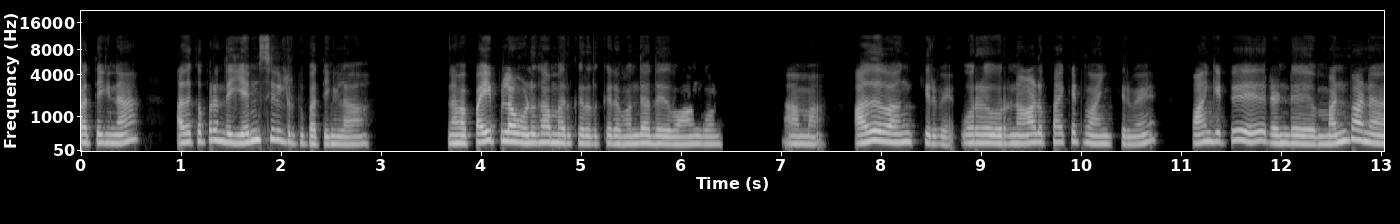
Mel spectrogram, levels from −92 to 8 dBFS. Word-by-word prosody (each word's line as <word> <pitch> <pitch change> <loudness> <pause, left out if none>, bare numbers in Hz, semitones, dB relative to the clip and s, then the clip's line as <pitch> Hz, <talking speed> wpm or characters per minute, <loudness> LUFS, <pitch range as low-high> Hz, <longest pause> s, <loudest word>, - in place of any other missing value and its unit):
பார்த்தீங்கன்னா, 200 0 +1 0.5
அதுக்கப்பறம் 225 +4 +1
இந்த 205 - +3
எம்சில் 255 +2 +2
இருக்கு 190 -2 -6
பார்த்தீங்களா! 175 -1 -1 1.0
நம்ம 195 0 +4
பைப் 225 +2 +4
லாம் 220 -2 +6
ஒழுகாம 205 0 +2
இருக்கிறதுக்கு 185 -1 -2
வந்து 185 +2 +1
அது 180 0 0 0.2
வாங்குவோம். 175 0 -2 0.7
ஆமா. 180 -1 -2 0.5
அது 240 +4 +5 0.2
வாங்கிக்கிருவேன். 210 -5 -2
ஒரு, 200 0 +1 0.2
ஒரு 185 0 0
4 200 +2 +1
பாக்கெட் 210 +1 -5
வாங்கிக்கிருவேன். 180 +2 -3 0.4
வாங்கிட்டு 225 +3 -1 0.4
2 190 0 +1 0.3
மண்பான 240 +5 +2
200 Hz, 115 wpm, -23 LUFS, 180-215 Hz, 1.0 s, லாம்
